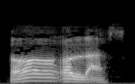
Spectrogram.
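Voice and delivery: mildly dramatic cry of woe; a touch of grand despair; theatrical lament. A narrator's reading. Great Leovinus cries out to the others, theatrical lament. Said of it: "cried the great Leovinus".

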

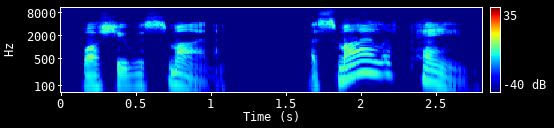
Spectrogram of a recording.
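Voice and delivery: normal talking voice

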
